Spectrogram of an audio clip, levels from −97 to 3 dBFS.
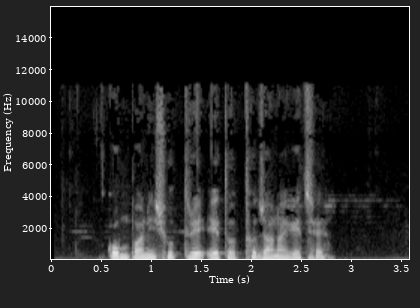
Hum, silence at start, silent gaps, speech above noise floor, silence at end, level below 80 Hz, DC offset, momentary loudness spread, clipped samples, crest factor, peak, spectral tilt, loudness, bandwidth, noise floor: none; 0.6 s; none; 47 dB; 0.75 s; -44 dBFS; under 0.1%; 8 LU; under 0.1%; 18 dB; -2 dBFS; -8 dB/octave; -19 LUFS; 11.5 kHz; -65 dBFS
